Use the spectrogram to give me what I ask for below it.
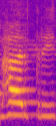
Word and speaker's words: bhartri: Bhartri, that r sound, the R, we would say with a dot below it, is a vowel really. It's what you have in Krishna. It is a R vowel, but sounds like Ri in North Indian pronunciation.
